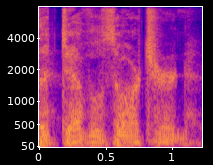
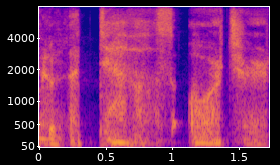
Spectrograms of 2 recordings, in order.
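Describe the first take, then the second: First: Dropped far lower, solemn repeat; deep doom voice; ominous low echo. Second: Slow, low, hushed echo of the name; eerie breathy echo; spooky whisper. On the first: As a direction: intone it like doom. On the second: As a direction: whisper it like a ghost story. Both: Acted. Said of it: "Direct from the Devil's Orchard".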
